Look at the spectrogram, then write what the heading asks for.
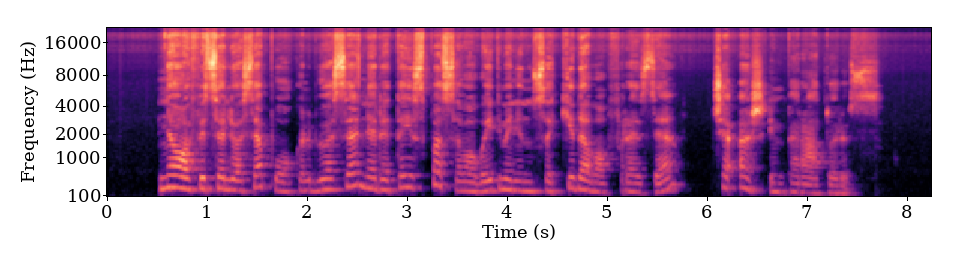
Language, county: Lithuanian, Vilnius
